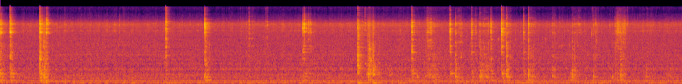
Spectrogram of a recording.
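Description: Tomato-onion masala frying in an aluminium pressure cooker, a steady sizzle, with a steel ladle clinking and scraping against the pot in frequent sharp, irregular clicks as dry spice powders are tipped in and stirred.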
